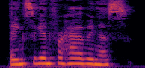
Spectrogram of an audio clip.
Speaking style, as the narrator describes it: George called out

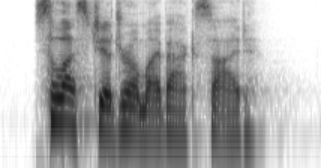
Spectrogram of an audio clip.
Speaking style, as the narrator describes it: Night Cantor grunted

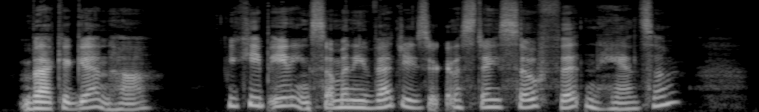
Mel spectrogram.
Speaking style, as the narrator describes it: purred the mature Latina produce clerk

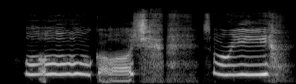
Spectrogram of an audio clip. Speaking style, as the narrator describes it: she whimpered

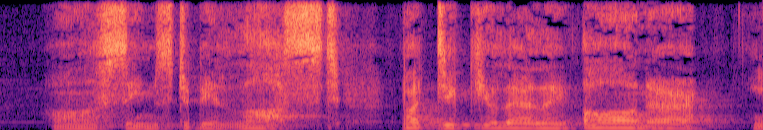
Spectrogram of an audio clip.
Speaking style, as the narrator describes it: he murmured

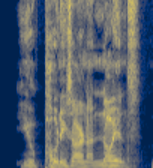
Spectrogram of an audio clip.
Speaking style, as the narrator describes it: the voice growled

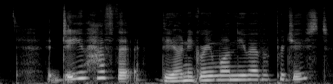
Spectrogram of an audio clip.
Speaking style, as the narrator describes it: I spluttered

